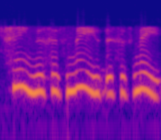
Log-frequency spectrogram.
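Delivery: slowed shouting. Retelling a phone call, reenacting her own yelling to the caller. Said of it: "I'm yelling through the phone".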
